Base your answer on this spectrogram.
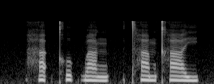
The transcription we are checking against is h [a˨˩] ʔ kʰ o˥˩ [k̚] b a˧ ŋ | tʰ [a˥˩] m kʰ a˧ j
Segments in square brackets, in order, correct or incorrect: incorrect: a˥˩, correct, incorrect: a˧

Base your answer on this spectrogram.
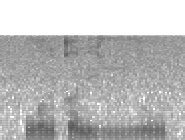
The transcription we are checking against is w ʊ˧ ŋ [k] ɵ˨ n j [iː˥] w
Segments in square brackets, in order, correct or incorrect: correct, incorrect: iː˨

